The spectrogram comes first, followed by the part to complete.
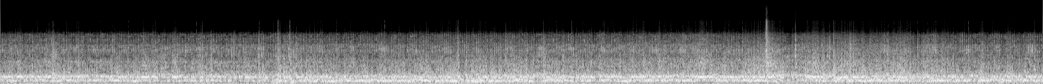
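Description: Knobby mountain-bike tyre humming on asphalt, picked up very loudly by a camera mounted next to the wheel, as a steady drone mixed with wind rush and rattle. A single sharp click comes late on.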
